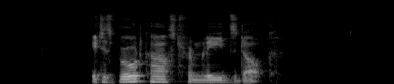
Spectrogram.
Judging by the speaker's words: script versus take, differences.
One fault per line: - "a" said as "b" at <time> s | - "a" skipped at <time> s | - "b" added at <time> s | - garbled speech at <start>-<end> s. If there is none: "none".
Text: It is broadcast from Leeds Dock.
none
